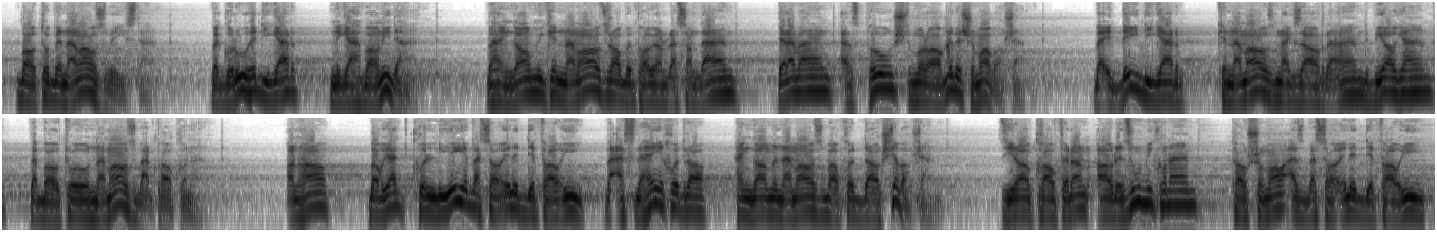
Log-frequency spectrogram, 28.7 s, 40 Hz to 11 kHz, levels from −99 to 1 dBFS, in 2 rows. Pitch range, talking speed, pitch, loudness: 95-125 Hz, 130 wpm, 105 Hz, -14 LUFS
